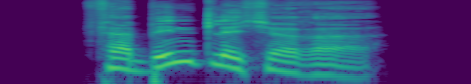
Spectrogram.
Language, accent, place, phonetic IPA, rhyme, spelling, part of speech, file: German, Germany, Berlin, [fɛɐ̯ˈbɪntlɪçəʁə], -ɪntlɪçəʁə, verbindlichere, adjective, De-verbindlichere.ogg
- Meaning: inflection of verbindlich: 1. strong/mixed nominative/accusative feminine singular comparative degree 2. strong nominative/accusative plural comparative degree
